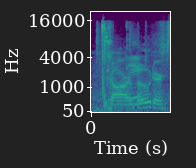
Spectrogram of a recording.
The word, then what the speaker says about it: Garbodor: Before I realized And then I'm going to go the 1, official pronunciation. Garbodor, 2, as Boo would say.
